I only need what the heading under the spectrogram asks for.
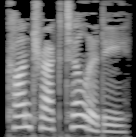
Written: contractility

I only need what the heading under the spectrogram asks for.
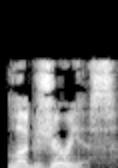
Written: luxurious

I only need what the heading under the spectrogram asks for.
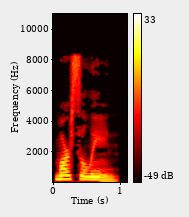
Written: marceline

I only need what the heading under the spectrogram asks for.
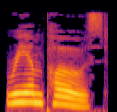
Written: reimposed

